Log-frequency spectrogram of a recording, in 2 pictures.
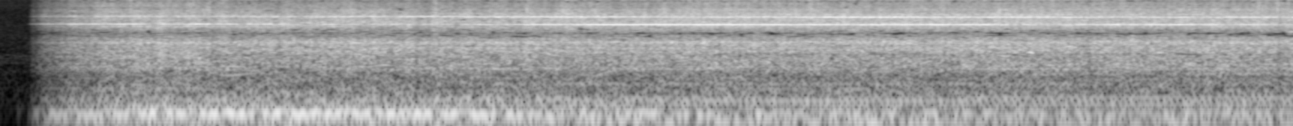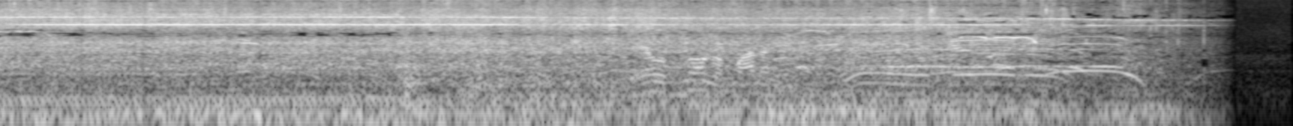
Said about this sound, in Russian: В кузове жжет резину мотоцикл, старательно добывая огонь из деревянного настила, и сам пикап под свист турбины срывает крутящим моментом аплодисменты, а затем и шину с обода.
